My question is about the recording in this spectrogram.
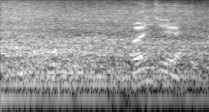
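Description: Low steady rumble of a motor vehicle going by, strongest in the first half, with a faint voice heard briefly past the middle.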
